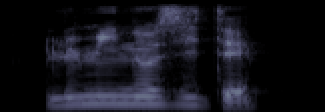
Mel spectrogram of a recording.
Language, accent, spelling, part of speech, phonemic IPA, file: French, France, luminosité, noun, /ly.mi.no.zi.te/, LL-Q150 (fra)-luminosité.wav
- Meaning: 1. brightness 2. luminosity (the total amount of electromagnetic energy emitted per unit of time by a star, galaxy, or other astronomical objects)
